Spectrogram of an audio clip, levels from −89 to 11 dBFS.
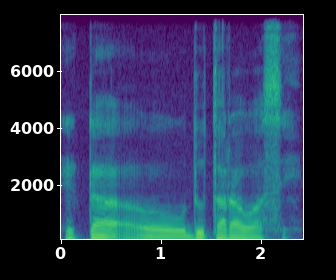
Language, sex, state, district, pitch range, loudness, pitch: Bengali, male, Assam, Hailakandi, 105-110 Hz, -16 LUFS, 105 Hz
